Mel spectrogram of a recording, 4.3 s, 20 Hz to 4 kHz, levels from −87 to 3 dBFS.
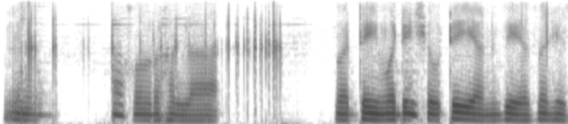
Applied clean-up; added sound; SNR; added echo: neural separator model SepFormer WHAMR!.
